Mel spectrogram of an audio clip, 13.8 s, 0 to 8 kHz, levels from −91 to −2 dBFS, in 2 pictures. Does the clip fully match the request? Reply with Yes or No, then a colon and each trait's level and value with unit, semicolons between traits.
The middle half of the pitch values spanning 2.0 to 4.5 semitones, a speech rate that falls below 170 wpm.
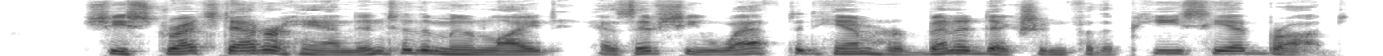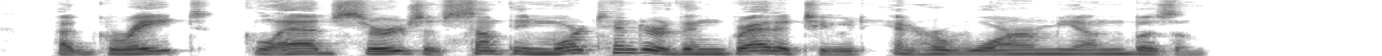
No: average, 5.3 semitones; average, 155 wpm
